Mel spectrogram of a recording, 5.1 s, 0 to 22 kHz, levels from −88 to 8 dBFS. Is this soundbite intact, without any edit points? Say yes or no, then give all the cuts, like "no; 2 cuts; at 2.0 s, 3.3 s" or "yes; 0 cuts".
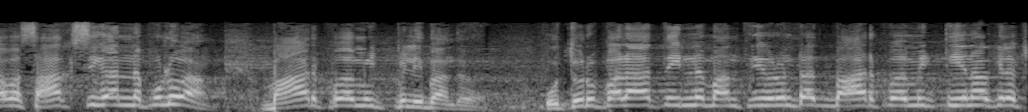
no; 1 cut; at 1.2 s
